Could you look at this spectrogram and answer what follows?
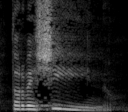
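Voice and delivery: "Torbellino" loud and drawn out, ll as an airy sh; stretched Argentine sh. Shown as a demonstration. Teaching the room to talk Argentine, stretched sh. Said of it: "tienes que estirar las palabras".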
